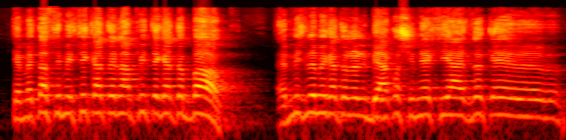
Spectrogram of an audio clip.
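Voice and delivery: loud, heated tirade at rival fans; angry rant. Real, not acted. Radio host ranting loudly at PAOK fans on air. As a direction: hammer the fans with rising anger.

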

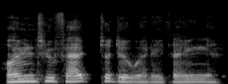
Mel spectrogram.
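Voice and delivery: slow, Eeyore-like cat voice; Vader the cat. Acted. Owner voicing his too-fat cat, slow Eeyore-style voice. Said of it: "Somehow Vader is combined with Eeyore".

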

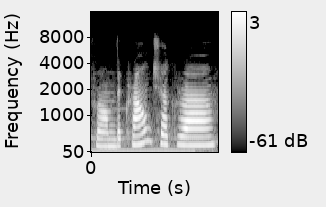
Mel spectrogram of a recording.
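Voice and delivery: usual speaking voice

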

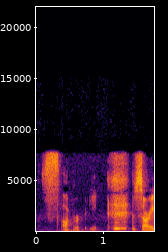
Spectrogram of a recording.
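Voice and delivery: ordinary talk, nothing marked

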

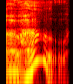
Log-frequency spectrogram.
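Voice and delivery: drawn-out delighted exclamation; intrigued, pleased "oh-ho"; cheered up. A narrator's reading. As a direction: brighten at a welcome discovery. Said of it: "The bard visibly cheered up".

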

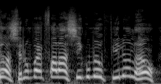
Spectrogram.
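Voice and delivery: fast, high indignant warning; father taking offence. Retold or imitated. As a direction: act out a dad bristling for his son. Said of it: "ele pega um ar naquele momento".

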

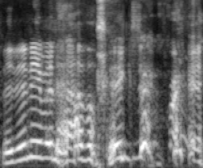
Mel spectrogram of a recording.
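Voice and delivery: high, laughing through words; giggling while talking. Real, not acted. Mocking the missing art.

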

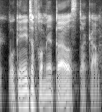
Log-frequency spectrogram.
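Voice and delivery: ordinary talk

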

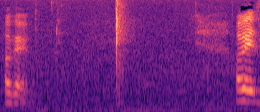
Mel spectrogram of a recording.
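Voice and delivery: normal talking voice

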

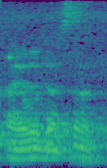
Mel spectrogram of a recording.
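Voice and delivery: low, soft and steady; calm answer. Acted. Comforter who lost his family answering a mourner, quiet and low.

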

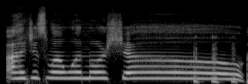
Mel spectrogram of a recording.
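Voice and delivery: high, drawn-out mock wail; crying toddler. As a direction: plead in a whiny, high child's cry. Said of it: "she's running into her room crying".

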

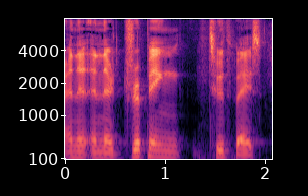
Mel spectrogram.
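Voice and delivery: usual speaking voice

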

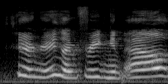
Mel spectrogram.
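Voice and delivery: panicked quote. Retold or imitated. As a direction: voice her friend on the edge of tears. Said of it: "her voice started wavering".

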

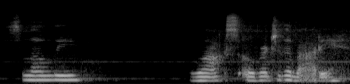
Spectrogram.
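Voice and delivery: ordinary delivery

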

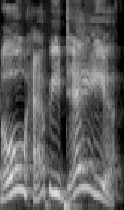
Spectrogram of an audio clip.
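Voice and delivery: slow, high, sung-out joy; drawn out like a celebration; mock joy. Real, not acted. Joyful exclamation, slow.

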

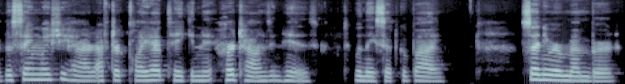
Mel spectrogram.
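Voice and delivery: ordinary delivery

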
